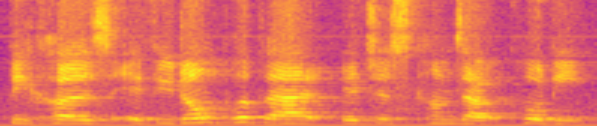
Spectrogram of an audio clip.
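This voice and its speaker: A woman teaching a Japanese lesson, explaining patiently in an unhurried, easygoing way. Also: a little high, fairly even intonation, a little hiss or hum. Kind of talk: relaxed classroom-style lesson. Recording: echoey room.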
